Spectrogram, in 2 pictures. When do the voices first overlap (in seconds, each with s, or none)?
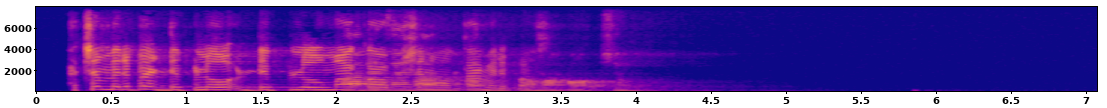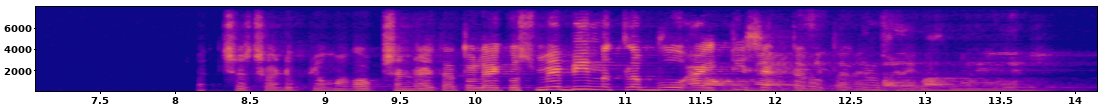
2.0 s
